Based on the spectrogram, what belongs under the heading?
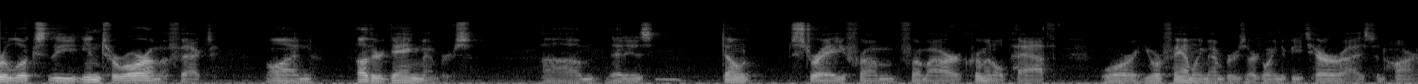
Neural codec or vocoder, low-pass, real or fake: none; 7.2 kHz; real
